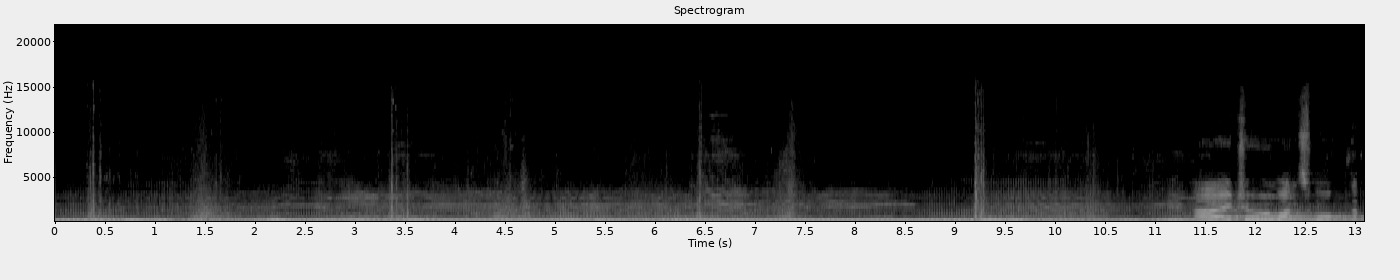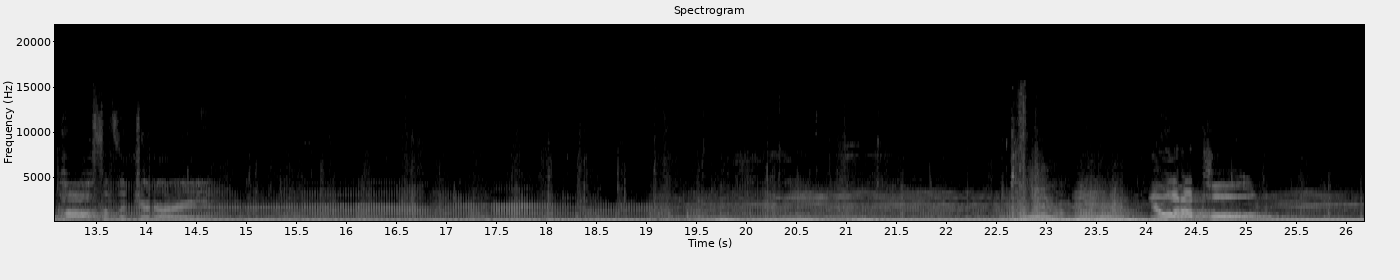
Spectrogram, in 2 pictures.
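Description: A lightsaber swishes through the air with sharp crackles.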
